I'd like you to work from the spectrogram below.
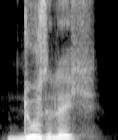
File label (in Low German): "dusseleg", kaevels platt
